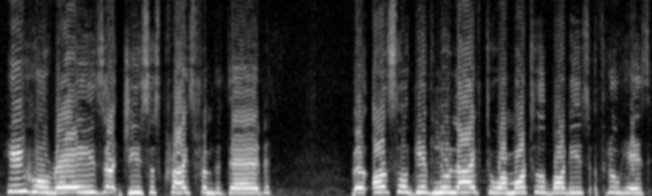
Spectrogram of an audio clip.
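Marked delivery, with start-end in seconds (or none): none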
